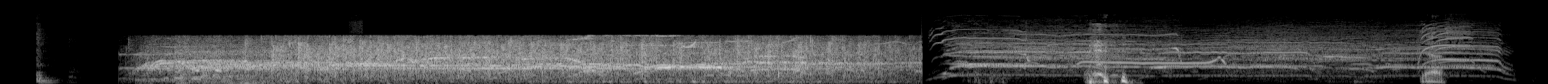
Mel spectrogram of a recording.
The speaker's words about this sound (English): And before we move forward, I want a round of applause for David.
